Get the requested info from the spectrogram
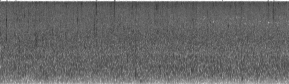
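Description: Shallow creek flowing steadily over rocks and stony riffles, a constant rushing of water.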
